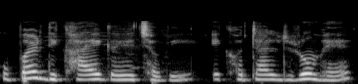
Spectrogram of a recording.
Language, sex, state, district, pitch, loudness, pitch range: Hindi, female, Assam, Kamrup Metropolitan, 225 Hz, -18 LUFS, 215-240 Hz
